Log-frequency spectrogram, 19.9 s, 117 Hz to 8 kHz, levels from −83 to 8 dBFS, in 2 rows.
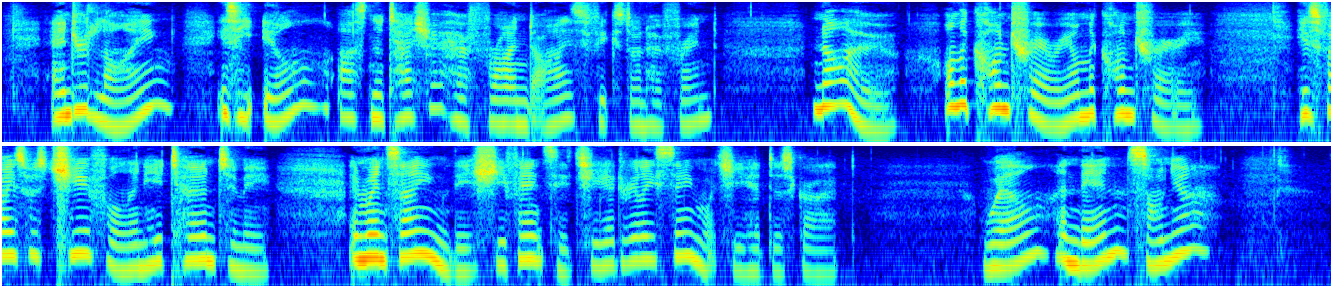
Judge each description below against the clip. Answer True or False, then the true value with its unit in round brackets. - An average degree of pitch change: False (5.7 semitones)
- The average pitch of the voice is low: False (250 Hz)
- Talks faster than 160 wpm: False (145 wpm)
